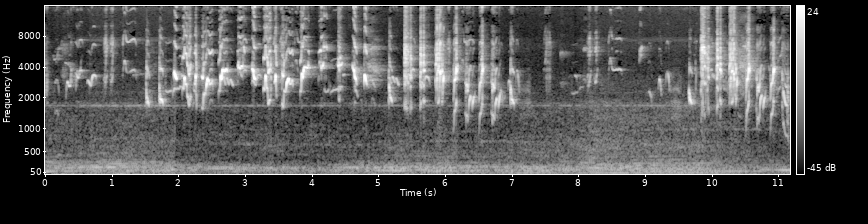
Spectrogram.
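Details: Lure song of a white-rumped shama to provoke a young bird into singing: rapid bursts of harsh chattering and whistled notes, a quiet gap, then a fresh loud burst.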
